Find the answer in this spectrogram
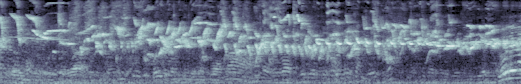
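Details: At an Indonesian song contest, a tame caged white-rumped shama pours out mimicry fill-ins: dense run of rapid chirps and trills, descending slurred whistles, continuous for eight seconds over background chatter of other birds.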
